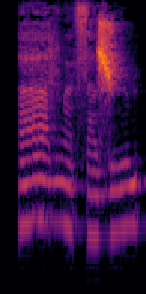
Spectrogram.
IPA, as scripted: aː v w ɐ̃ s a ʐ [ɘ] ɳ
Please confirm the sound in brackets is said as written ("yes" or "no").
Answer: no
